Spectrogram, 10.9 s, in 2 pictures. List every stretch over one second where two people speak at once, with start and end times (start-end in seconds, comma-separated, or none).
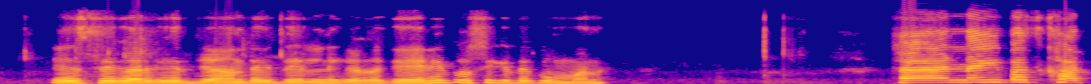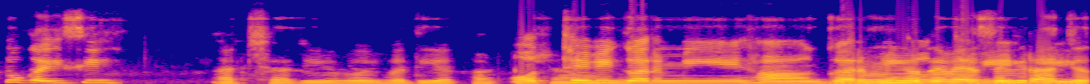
none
